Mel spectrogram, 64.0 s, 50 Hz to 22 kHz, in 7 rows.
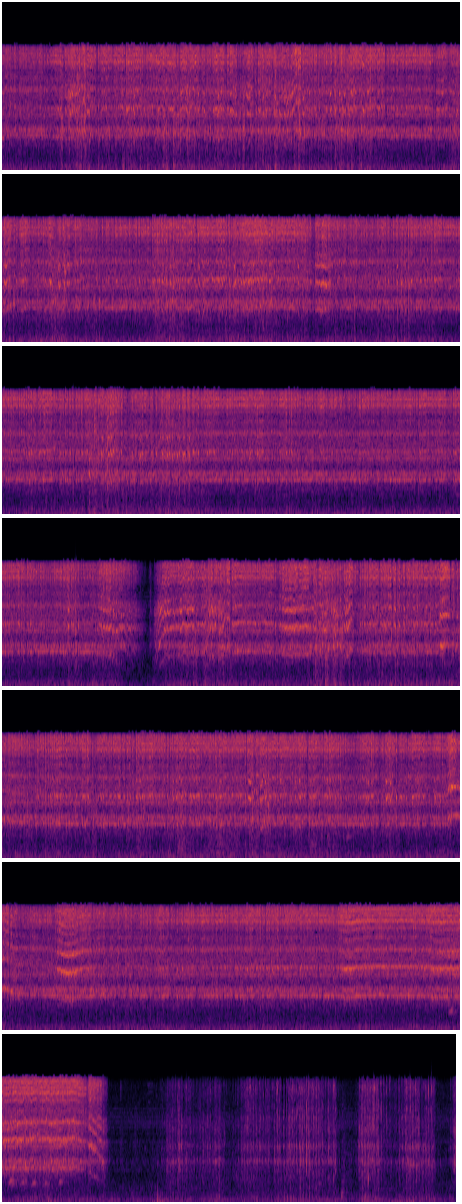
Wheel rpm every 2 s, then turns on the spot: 230, 230, 230, 230, 230, 230, 230, 230, 230, 230, 230, 230, 230, 230, 200, 150, 230, 230, 250, 240, 240, 230, 240, 240, 230, 230, 230, 220, 110, 20, 20, 30.
56-62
